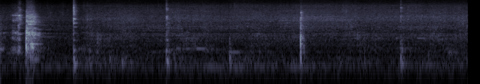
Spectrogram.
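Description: Potatoes frying in a metal karahi, a steady sizzle, as a spatula stirs them and clicks sharply against the pan about four times. A louder burst of stirring comes in the first half second.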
